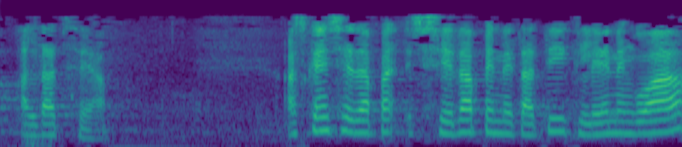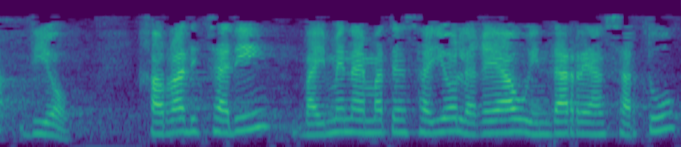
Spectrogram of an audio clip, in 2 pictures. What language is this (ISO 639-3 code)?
eus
